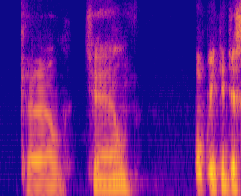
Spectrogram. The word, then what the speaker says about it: Köln: The Germans would say Köln. Köln.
